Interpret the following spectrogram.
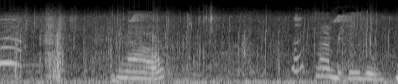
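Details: Baby monkeys at feeding time, with one named Dodo screaming loudly to request food; several harmonic, arching cries that rise and fall in quick succession, with background chatter and noise.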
